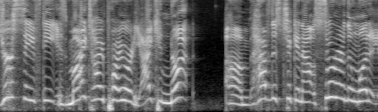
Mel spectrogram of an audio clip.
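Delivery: mad, irritated tone. Retelling how a man spoke to the speaker, coming across mad: imitating an irate tone. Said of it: "just irate tone of voice".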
